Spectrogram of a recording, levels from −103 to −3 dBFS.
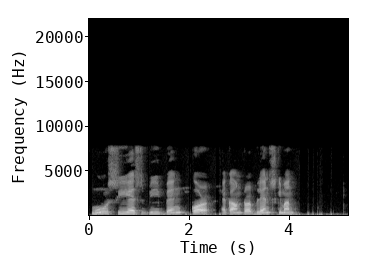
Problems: none marked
